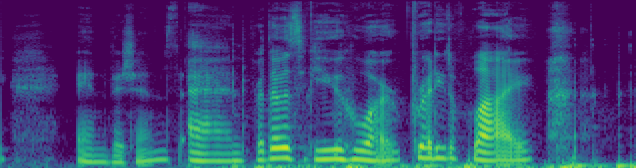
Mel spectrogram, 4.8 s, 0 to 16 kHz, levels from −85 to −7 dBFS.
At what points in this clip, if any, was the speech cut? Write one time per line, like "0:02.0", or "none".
0:01.4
